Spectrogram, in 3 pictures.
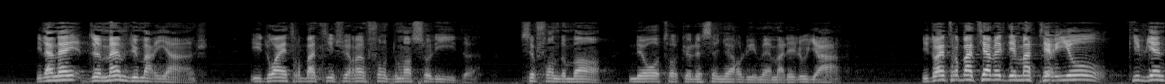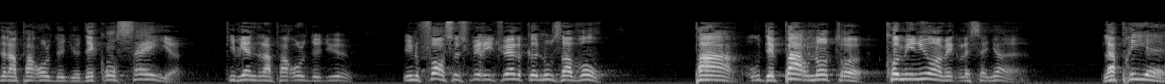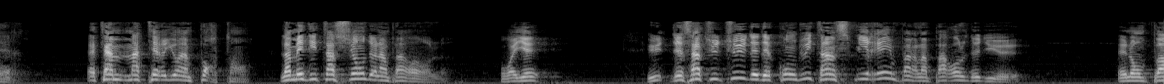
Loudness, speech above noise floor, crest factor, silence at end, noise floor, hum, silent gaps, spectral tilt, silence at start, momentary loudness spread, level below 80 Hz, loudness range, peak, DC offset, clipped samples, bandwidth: -21 LUFS; 35 dB; 22 dB; 0 s; -57 dBFS; none; none; -3 dB/octave; 0.35 s; 15 LU; -54 dBFS; 9 LU; 0 dBFS; under 0.1%; under 0.1%; 8 kHz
